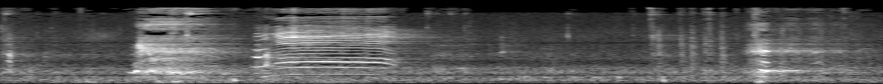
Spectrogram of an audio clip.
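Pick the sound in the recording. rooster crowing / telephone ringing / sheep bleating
sheep bleating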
